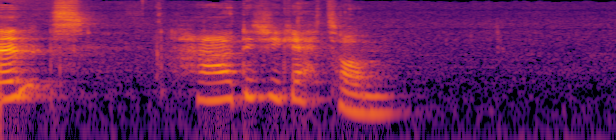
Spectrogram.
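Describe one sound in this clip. A young woman speaks clearly and calmly, close to the microphone.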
